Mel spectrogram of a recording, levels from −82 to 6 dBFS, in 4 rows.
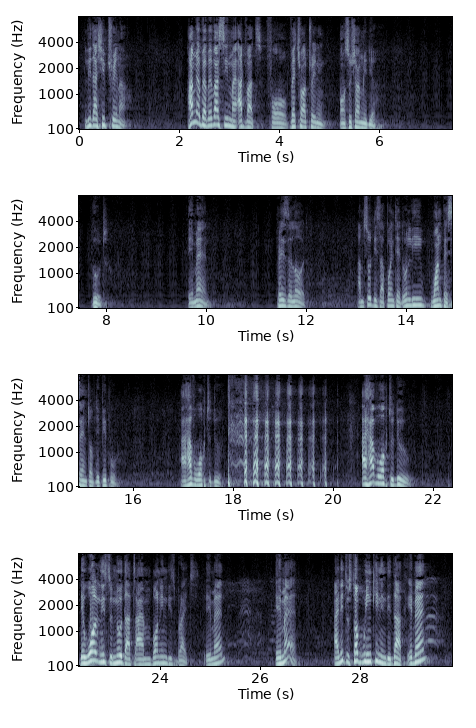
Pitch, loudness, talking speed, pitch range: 155 Hz, -18 LUFS, 125 wpm, 135-185 Hz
